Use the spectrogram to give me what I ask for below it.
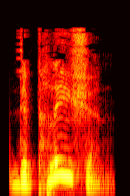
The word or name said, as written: depletion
